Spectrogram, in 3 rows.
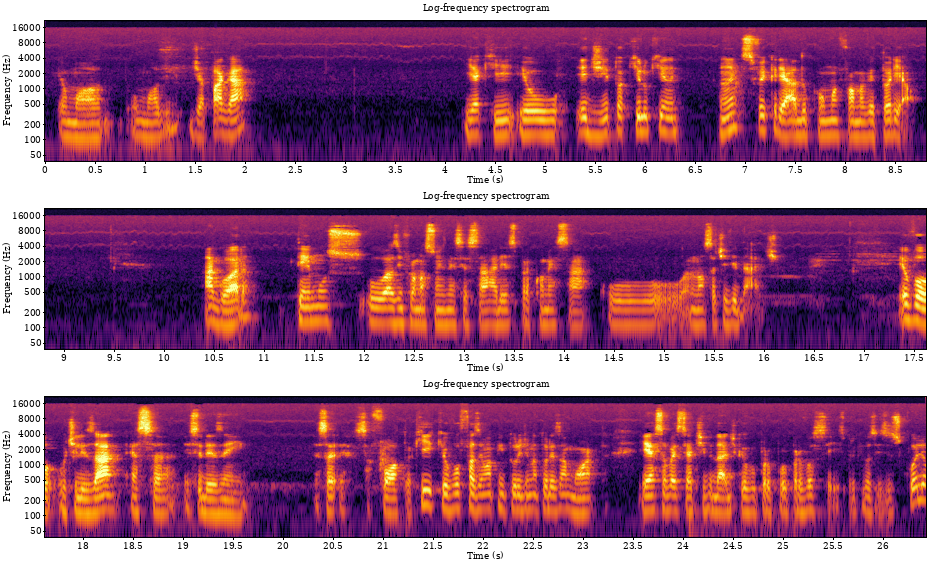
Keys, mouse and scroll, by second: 1.4 e, 9.2 click, 17.8 click.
